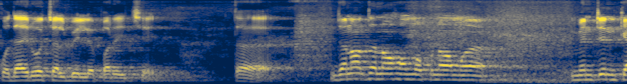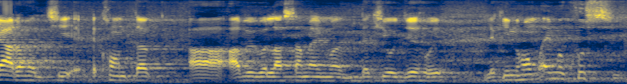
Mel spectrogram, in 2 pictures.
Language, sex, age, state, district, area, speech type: Maithili, male, 18-30, Bihar, Saharsa, rural, spontaneous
